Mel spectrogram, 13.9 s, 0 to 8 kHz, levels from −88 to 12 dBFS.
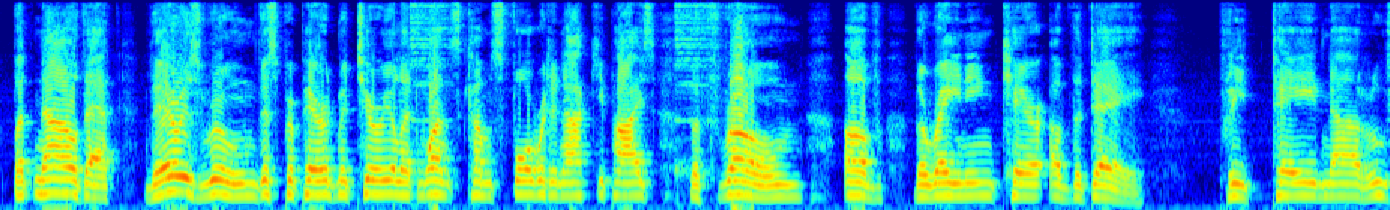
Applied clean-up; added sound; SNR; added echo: none; Hi-hat; 19 dB; none.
